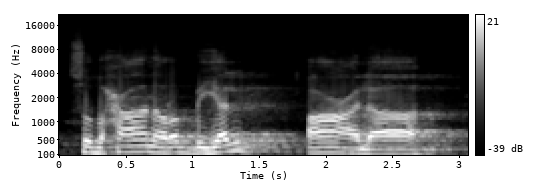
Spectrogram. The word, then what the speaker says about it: سبحان ربی الاعلی: سبحان ربی الاعلی کہنا۔ اس کا تلفظ سبحان ربی الاعلی، اعلی، کئی سبحان ربی الاعلی، سبحان ربی الاعلی، تو یل اعلی نہیں ہے، یل اعلی، یل اعلی، سبحان ربی الاعلی ہے، اس طرح پڑھنا ہے۔ نمبر 42 سجدہ میں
